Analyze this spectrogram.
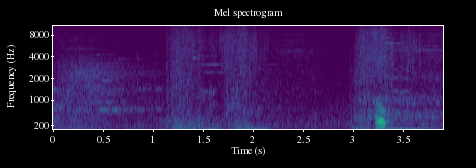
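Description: Swords clash and strike in quick blows.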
